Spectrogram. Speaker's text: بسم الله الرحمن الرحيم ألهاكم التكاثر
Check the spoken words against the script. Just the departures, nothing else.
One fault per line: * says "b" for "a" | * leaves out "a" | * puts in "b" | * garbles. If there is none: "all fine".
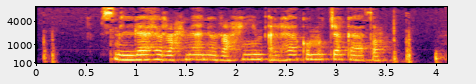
all fine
